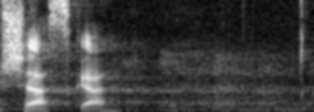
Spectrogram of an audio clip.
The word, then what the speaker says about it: Scieszka: the country now knows how to pronounce the name sheska they don't necessarily know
